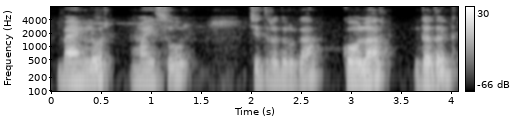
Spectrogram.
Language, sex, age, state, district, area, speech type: Kannada, male, 18-30, Karnataka, Bangalore Rural, urban, spontaneous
